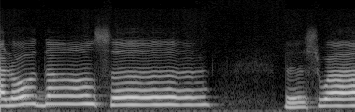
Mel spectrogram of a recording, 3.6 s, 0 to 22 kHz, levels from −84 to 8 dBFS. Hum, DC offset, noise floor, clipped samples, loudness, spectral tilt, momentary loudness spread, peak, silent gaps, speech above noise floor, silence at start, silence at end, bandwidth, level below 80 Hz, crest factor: none; under 0.1%; -52 dBFS; under 0.1%; -17 LUFS; -7.5 dB/octave; 10 LU; -2 dBFS; none; 36 dB; 0 s; 0 s; 7.8 kHz; -54 dBFS; 14 dB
